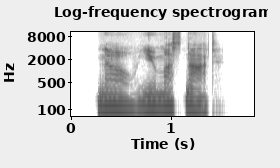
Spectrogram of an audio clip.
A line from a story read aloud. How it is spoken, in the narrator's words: said nervously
